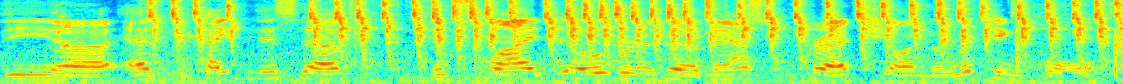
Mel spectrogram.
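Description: A man's high pitch and fairly even intonation at a moderate pace, with hardly any pauses, over noticeable background noise. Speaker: sailor. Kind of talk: casual how-to explanation.

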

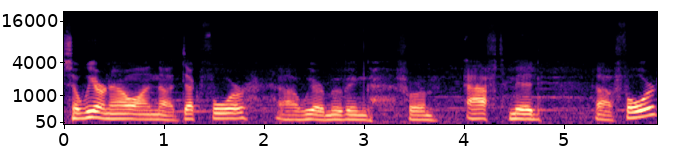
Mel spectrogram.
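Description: Faint music plays in the background while a man speaks. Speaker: cruise vlogger. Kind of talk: walking tour commentary. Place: hall. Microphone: phone near.

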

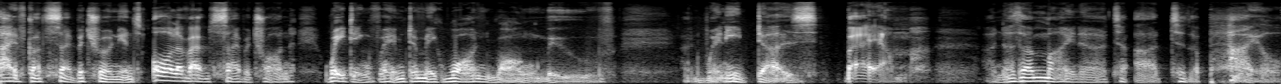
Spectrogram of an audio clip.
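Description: Using a cartoonish character voice, a man speaks in a medium pitch at a fairly slow pace. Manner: arrogant, dismissive, cocky.

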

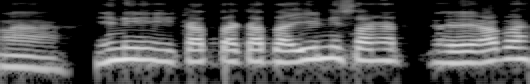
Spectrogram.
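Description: There is no echo in this dry sound, and the background is quiet. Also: man. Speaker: local history speaker; speaker. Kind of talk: online panel discussion; interview answer. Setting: video call. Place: home room. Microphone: webcam.

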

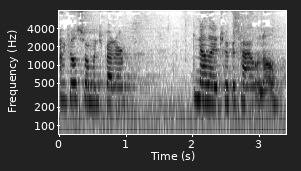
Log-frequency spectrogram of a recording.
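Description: A woman speaks at a fairly quick pace with very even loudness. Clear music sits in the background. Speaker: vlogger. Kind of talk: casual vlog chat. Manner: sore, stiff-jawed post-surgery speech.

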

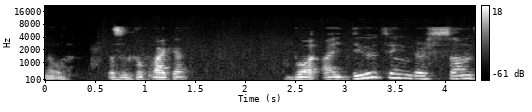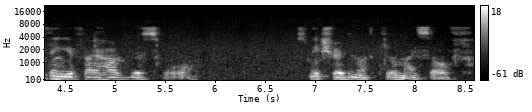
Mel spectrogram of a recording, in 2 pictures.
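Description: A man at medium pitch with a non-native accent and lively intonation, at a fairly slow pace with long, frequent pauses, over light background noise. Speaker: streamer / let's play gamer; streamer, let's play gamer. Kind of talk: casual gameplay commentary. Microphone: headset.

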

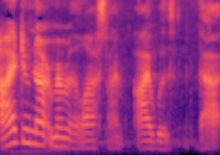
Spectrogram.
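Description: A woman's weary tone at a very slow pace over light background noise. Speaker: vlogger. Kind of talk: casual vlog chat. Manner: sick, weary morning voice from bed. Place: home room. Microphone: phone near.

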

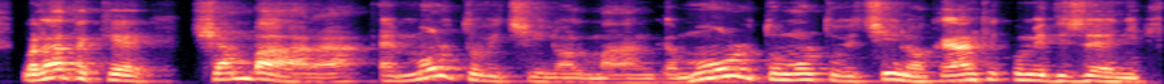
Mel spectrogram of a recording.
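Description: Over a quiet background, a man talks at a fairly quick pace with a fairly high pitch and very wide pitch swings. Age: 50s. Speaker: YouTuber talking about comics. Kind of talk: casual chat. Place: home room. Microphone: video call.

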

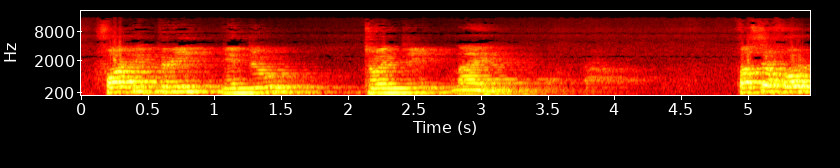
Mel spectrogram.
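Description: Strong room echo surrounds a man speaking at a high pitch. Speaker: maths teacher. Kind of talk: tutorial. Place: classroom.

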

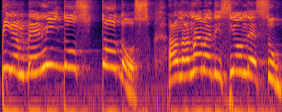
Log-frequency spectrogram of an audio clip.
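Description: A man speaks in an animated tone. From Panama. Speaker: podcast host. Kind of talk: interview. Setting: studio. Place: studio. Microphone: studio mic.

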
